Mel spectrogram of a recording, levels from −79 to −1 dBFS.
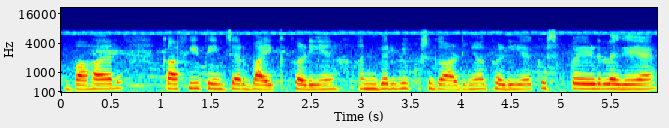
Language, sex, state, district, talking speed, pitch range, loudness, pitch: Hindi, female, Punjab, Kapurthala, 170 wpm, 215-235 Hz, -16 LUFS, 225 Hz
